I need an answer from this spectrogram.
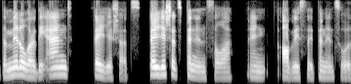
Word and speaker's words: Pelješac: it in Croatian, well, how you'd say it in Croatian is Pelješac. So they have the tricky J, they have the sh, and the C that's a ts, not a k or anything like that.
